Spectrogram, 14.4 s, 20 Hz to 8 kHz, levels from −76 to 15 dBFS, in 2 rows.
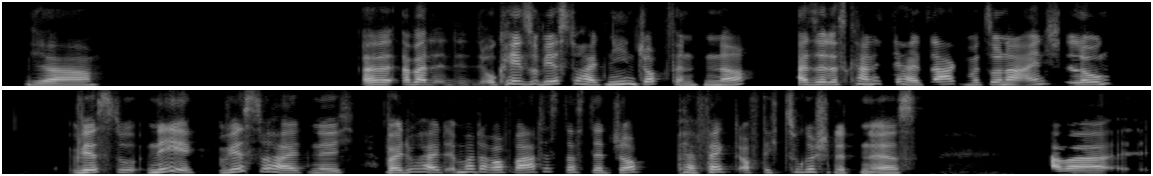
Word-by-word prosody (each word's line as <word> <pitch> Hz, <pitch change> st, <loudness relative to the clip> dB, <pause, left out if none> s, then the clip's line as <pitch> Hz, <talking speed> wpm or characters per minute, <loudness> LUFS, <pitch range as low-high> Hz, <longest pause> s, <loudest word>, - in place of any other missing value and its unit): Ja. 175 Hz, 0 st, +1 dB, 1.6 s
A 200 Hz, +1 st, +5 dB
aber 220 Hz, 0 st, +5 dB
d -, -, -12 dB
d 185 Hz, -, -21 dB
d -, -, -13 dB
okay, 275 Hz, -1 st, +2 dB
so 250 Hz, -1 st, -5 dB
wirst 265 Hz, +4 st, 0 dB
du 270 Hz, -, -3 dB
halt 210 Hz, -2 st, +2 dB
nie 235 Hz, +3 st, -2 dB
'n -, -, -2 dB
Job 240 Hz, +1 st, 0 dB
finden, 175 Hz, +1 st, -7 dB
ne? 180 Hz, -, +3 dB, 0.3 s
Also, 225 Hz, +1 st, +4 dB
das 215 Hz, -, 0 dB
kann 240 Hz, -3 st, +1 dB
ich 275 Hz, -, -14 dB
dir 230 Hz, 0 st, -5 dB
halt 195 Hz, -1 st, +1 dB
sagen, 235 Hz, -3 st, +3 dB
mit 205 Hz, -, -7 dB
so 220 Hz, -, -1 dB
'ner 220 Hz, -1 st, +5 dB
Einstellung 225 Hz, -2 st, -1 dB, 0.7 s
wirst 225 Hz, +3 st, +3 dB
du 225 Hz, -, -6 dB
ne, 225 Hz, -2 st, +3 dB, 0.2 s
wirst 255 Hz, +8 st, -1 dB
du 290 Hz, -, -1 dB
halt 200 Hz, -2 st, +3 dB
nicht, 185 Hz, +2 st, -5 dB, 0.2 s
weil 205 Hz, +3 st, +4 dB
du 270 Hz, +4 st, -9 dB
halt 230 Hz, -1 st, +2 dB
immer 275 Hz, +2 st, -4 dB
darauf 240 Hz, -3 st, 0 dB
wartest, 240 Hz, +4 st, +1 dB
dass 230 Hz, -, -5 dB
der 205 Hz, -1 st, -4 dB
Job 220 Hz, +6 st, 0 dB, 0.2 s
perfekt 240 Hz, +4 st, -1 dB
auf -, -, -2 dB
dich 220 Hz, -, -13 dB
zugeschnitten 250 Hz, -11 st, -4 dB
ist. 170 Hz, +2 st, +2 dB, 0.8 s
Aber, 190 Hz, +1 st, +4 dB
äh -, -, -16 dB
220 Hz, 210 wpm, -24 LUFS, 195-245 Hz, 1.6 s, A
